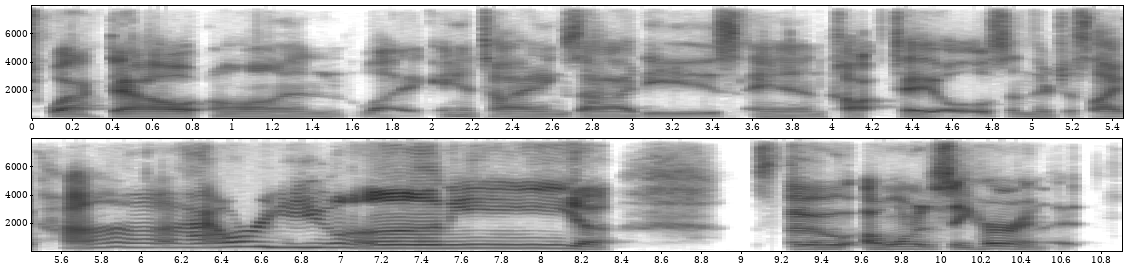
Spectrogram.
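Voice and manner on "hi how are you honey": very high, slow, drawn-out southern lady drawl. Describing an actress's character, the speaker imitates a well-to-do southern socialite. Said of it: "a southern woman".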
